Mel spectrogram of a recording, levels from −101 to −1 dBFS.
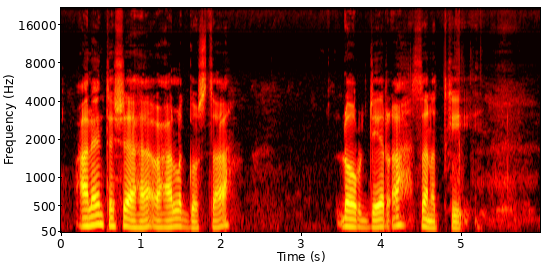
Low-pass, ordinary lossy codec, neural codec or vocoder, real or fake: none; none; none; real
